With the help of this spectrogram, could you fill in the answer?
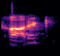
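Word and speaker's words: Kotyk: for the record please my name is cottock it's spelled k-o-t-y-k thank you and do you affirm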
